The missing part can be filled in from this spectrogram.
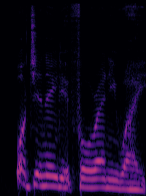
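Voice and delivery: ordinary delivery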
